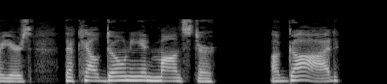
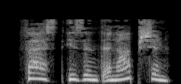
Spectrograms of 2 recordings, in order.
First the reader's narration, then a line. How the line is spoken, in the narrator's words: Christopher answered, his voice detached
